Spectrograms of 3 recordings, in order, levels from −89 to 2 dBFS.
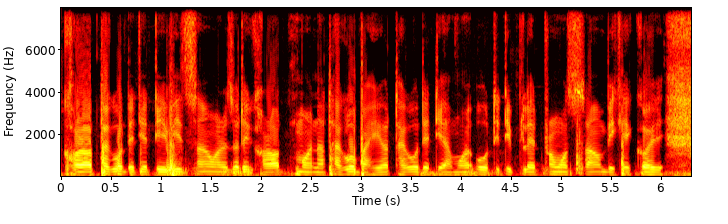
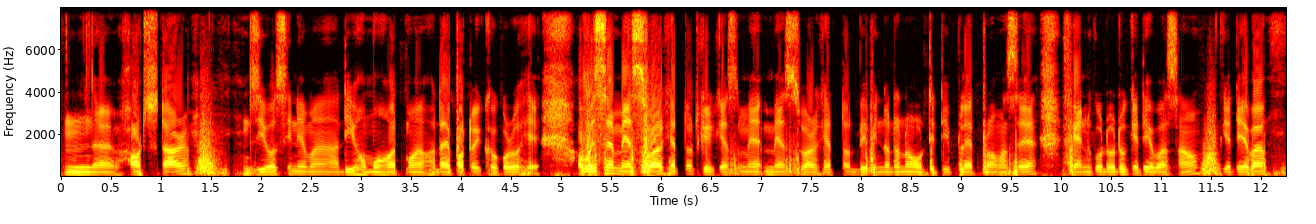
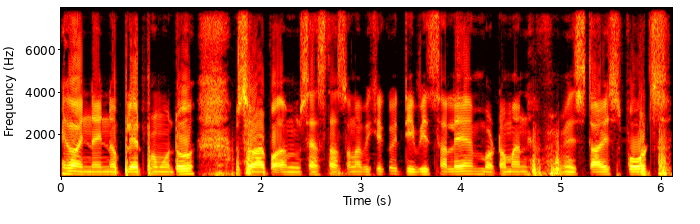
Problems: background sounds at intervals, background conversations at intervals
